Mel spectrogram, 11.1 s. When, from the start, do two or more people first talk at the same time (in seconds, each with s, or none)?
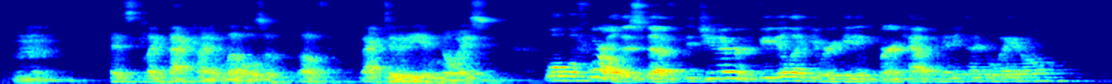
none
